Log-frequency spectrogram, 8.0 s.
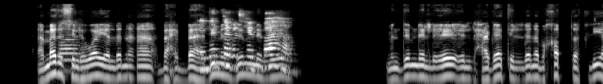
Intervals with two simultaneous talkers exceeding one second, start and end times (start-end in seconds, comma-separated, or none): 2.7-3.9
